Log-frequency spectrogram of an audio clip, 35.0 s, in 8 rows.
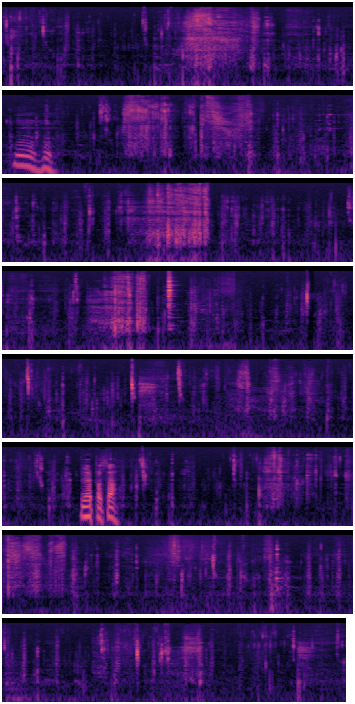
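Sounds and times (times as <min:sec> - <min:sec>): person chewing and crunching: 0:00.0 - 0:35.0.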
